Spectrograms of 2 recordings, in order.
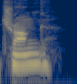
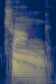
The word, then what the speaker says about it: Trung: Trung? – Yes. – Trung.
